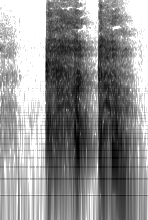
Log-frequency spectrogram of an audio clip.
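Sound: cough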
